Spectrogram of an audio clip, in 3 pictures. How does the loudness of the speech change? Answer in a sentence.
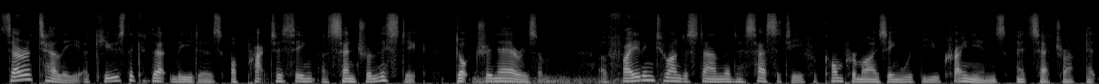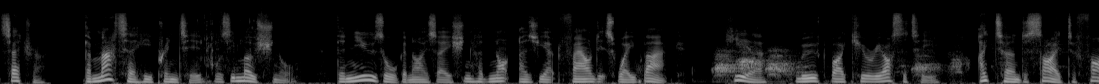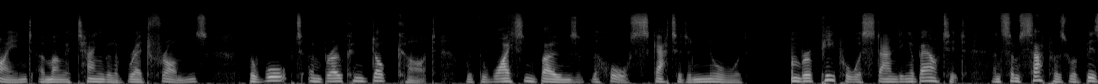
The loudness of the speech stays about the same.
